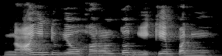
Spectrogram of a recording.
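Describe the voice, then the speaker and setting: A woman voicing a stern, scornful middle-aged male lawyer who shouts in anger, on a muffled recording. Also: medium pitch, fairly quick, a little hiss or hum, close to an everyday voice. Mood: furious.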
